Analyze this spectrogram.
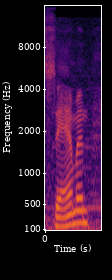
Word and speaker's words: salmon: a silent letters quiz like you know the L is silent and salmon so first question goes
